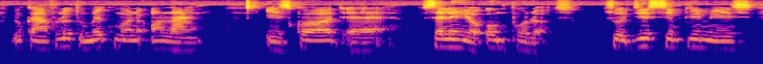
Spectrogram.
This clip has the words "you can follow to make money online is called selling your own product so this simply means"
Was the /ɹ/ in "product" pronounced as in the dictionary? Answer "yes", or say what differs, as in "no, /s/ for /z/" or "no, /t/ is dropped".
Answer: no, /ɹ/ is dropped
